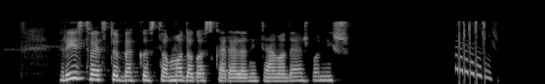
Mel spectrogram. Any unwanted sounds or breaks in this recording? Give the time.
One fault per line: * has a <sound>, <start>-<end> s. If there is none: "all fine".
* has a chirp, 4.6-5.0 s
